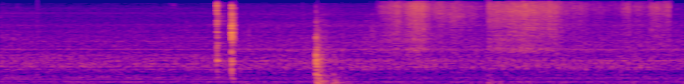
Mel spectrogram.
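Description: Plastic bags worn over the hands crinkling and rustling as they knead and squeeze sujebi dough in a glass bowl. Two sharp clicks and a thump come before the crinkling starts, about two to three seconds in, over a low steady hum.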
